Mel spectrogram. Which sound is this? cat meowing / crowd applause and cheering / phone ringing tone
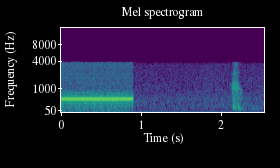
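phone ringing tone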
